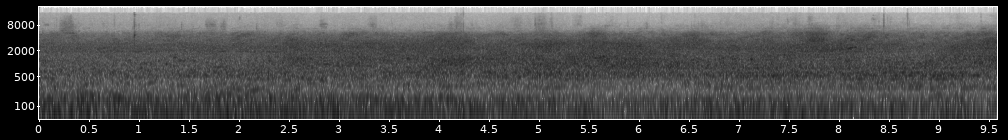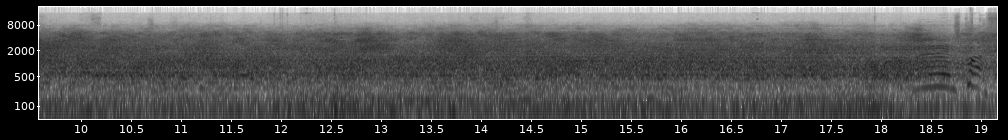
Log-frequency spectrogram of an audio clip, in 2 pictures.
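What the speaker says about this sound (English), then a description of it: "Turkish Airlines Dreamliner." Turkish Airlines Boeing Dreamliner jet at Manchester Airport, a loud, continuous broadband engine roar heard from a spotting area, with people talking over it throughout.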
